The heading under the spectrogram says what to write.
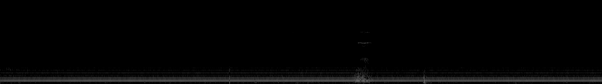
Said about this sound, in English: I'm trying to fix this humming sound. I know what I'm going to do. I'm about to plug into a different jack right quick.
